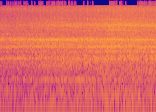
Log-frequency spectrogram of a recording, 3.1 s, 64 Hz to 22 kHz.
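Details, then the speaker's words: 2008 Jeep Wrangler, first start after RIPP supercharger install, TPS code cleared: steady even idle with a smooth high belt-and-blower whir, mostly the intake filter noise; no chirp, squeal or knock; supercharger drive sounds healthy. "It's idling fine. Noisy little sucker. All that noise you hear is actually the intake on the filter here."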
